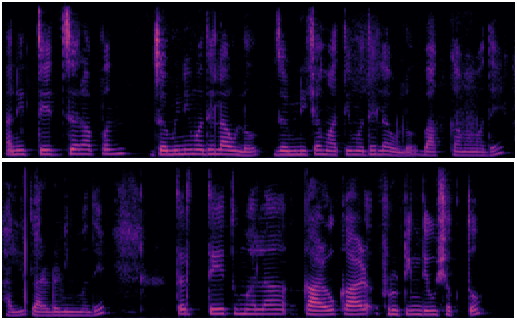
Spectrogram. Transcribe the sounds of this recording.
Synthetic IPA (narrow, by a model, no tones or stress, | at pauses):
aɽ̃it̪et͡sd͡zəɾapəɳd͡zəminiːməd̪ʱːjelaʋləd͡zəminit͡ɕjamat̪iməd̪ʱjelaʋləbakkːamaməd̪ʱːjekʰaliːɡaɾɖəniŋɡməd̪ʱːje | t̪əɾt̪et̪um̤alakaɭokaɭfɾuʈiŋɡd̪euɕəkt̪o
